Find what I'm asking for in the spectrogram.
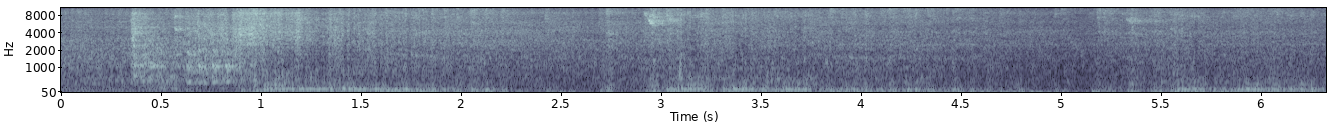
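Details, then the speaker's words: LS1 V8 with a big cam and built heads on the dyno, after replacing the wrong spark plugs: deep, steady rumble under load pulling evenly without stumbles or misfire pops. Much smoother than before, made 365. "Sounded better, right? That sounded way better from the start."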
